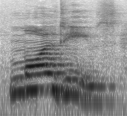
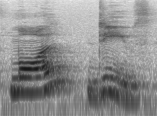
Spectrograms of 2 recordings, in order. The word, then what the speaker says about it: Maldives: next is Luxembourg Luxembourg so there are three slavers and the stress is on the first one Luxembourg luxembourne next is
